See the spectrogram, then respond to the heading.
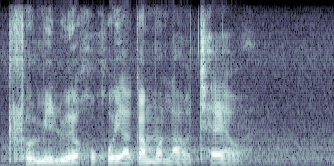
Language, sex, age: Northern Sotho, male, 21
